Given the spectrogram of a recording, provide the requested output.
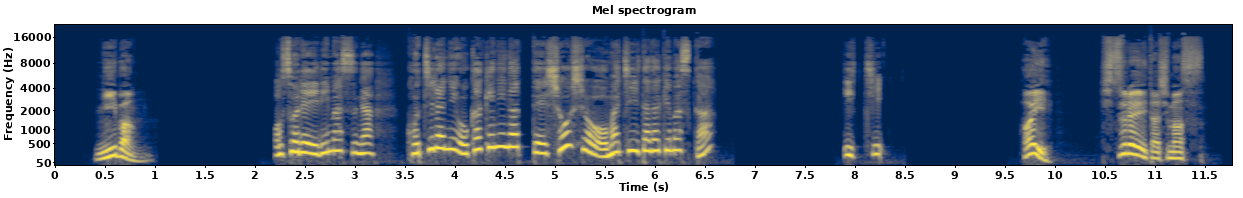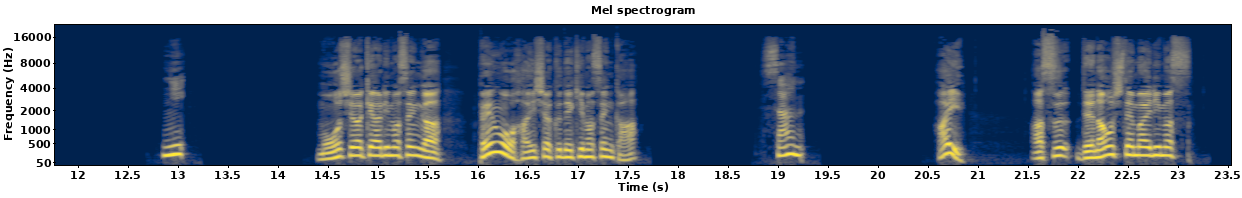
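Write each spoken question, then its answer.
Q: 恐れ入りますが、こちらにおかけになって少々お待ちいただけますか?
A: 1: はい、失礼いたします。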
